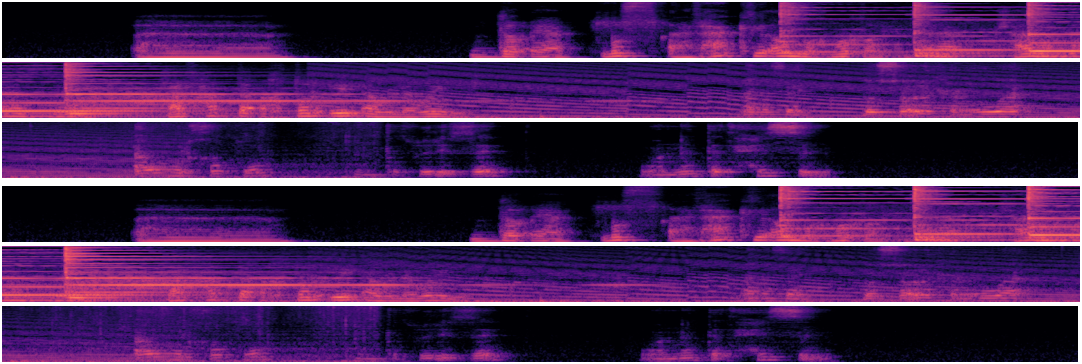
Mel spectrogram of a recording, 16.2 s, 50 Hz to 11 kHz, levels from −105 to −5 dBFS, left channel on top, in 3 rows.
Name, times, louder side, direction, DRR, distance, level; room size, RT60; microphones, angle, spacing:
voice 1, 0.7-1.4 2.3-5.9 6.2-7.8, left 3 dB, 50° left, 1.3 m, -45 dB
sound 1, 3.9-7.5 8.4-8.5, right 3 dB, 20° right, 0.4 m, -36 dB
sound 2, 6.3-12.7, right 1 dB, 35° right, 1.0 m, -59 dB
sound 3, 6.9-11.7, left 2 dB, 25° left, 1.0 m, -59 dB
voice 2, 9.1-10.6 11.4-12.2 12.5-13.3 14.0-14.9, left 6 dB, 75° left, 2.5 m, -50 dB
8.5 x 4.6 x 3.1 m
head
